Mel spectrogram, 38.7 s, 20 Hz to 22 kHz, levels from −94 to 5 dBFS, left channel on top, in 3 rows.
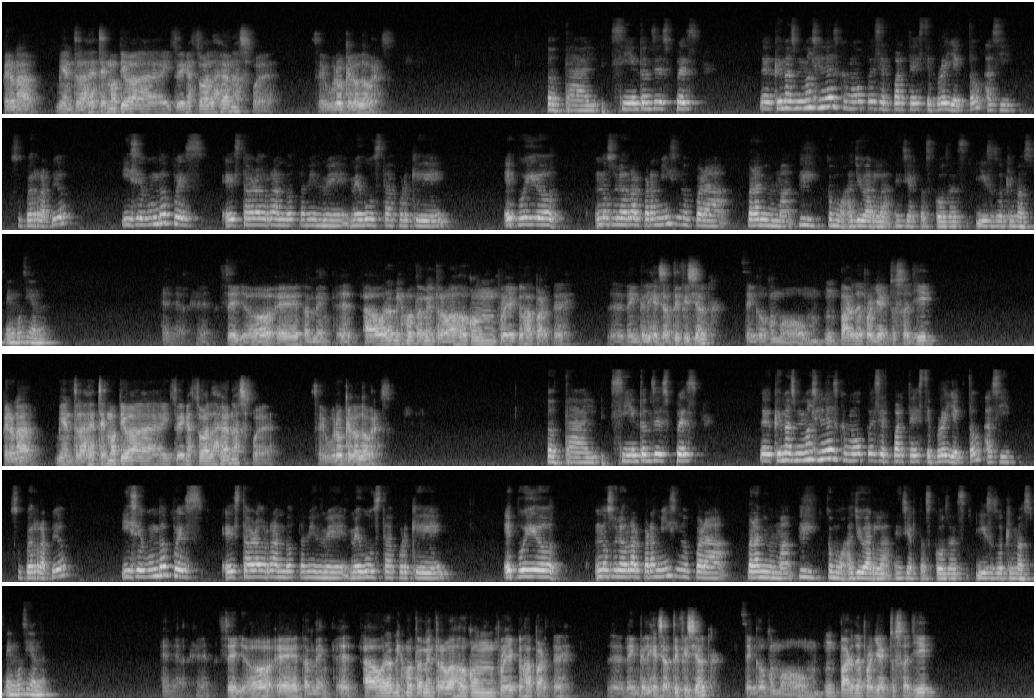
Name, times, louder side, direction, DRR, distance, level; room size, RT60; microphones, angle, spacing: voice 1, 0.0-3.4 3.9-4.8 27.8-32.9 33.4-34.7 35.1-37.3, right 2 dB, 85° right, 1.0 m, -25 dB
voice 2, 6.8-8.6 9.5-12.6 13.2-13.7 14.4-15.3 15.6-18.4 19.2-19.8 20.3-21.9 22.2-26.4, right 3 dB, 40° right, 0.5 m, -24 dB
9.3 x 3.4 x 3.2 m
head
